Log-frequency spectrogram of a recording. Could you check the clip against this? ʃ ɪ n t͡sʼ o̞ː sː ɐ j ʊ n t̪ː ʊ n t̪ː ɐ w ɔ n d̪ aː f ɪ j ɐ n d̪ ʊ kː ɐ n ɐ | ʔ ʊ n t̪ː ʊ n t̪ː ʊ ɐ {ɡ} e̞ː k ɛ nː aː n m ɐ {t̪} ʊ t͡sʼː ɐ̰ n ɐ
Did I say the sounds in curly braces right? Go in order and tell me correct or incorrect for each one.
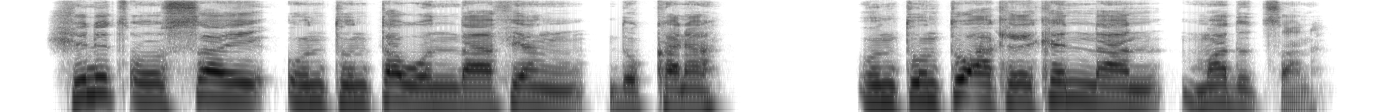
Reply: incorrect, incorrect

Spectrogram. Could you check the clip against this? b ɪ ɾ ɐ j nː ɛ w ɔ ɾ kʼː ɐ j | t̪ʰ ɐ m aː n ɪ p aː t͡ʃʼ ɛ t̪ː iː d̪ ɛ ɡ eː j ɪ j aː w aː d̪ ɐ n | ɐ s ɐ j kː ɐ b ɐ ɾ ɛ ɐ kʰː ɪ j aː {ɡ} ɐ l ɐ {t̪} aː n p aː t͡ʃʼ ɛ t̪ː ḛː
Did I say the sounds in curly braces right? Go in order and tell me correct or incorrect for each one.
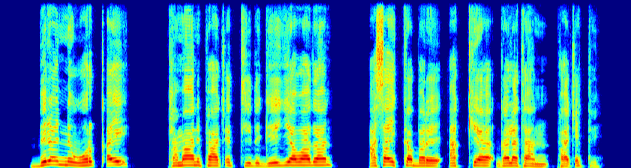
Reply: correct, correct

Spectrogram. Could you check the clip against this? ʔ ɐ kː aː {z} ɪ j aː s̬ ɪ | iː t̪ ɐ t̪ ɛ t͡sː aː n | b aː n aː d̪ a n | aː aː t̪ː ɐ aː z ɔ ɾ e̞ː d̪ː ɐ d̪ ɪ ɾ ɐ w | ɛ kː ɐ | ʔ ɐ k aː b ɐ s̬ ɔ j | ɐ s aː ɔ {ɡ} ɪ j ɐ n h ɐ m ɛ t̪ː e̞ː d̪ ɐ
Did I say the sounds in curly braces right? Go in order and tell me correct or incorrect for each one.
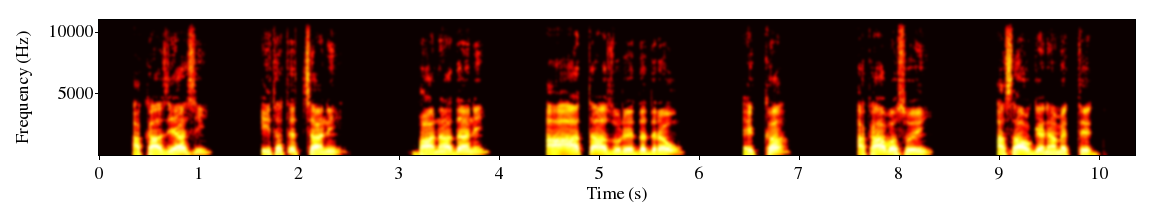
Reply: correct, correct

